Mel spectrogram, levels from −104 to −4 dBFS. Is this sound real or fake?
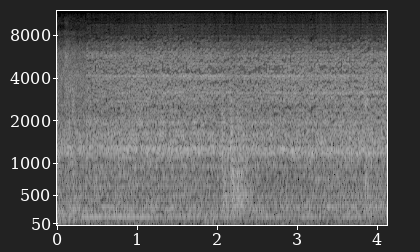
real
